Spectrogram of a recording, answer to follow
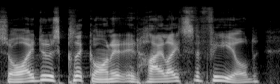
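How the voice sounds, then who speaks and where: A man with an ordinary speaking voice talks at medium pitch and a moderate pace. His intonation is lively, and the recording is very clean with a silent background. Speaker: software trainer. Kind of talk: tutorial. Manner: casual, with fillers.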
